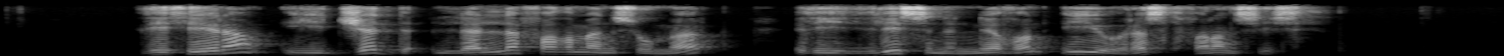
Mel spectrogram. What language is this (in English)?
Kabyle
